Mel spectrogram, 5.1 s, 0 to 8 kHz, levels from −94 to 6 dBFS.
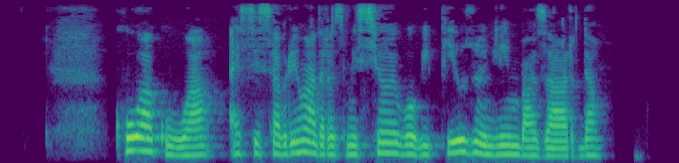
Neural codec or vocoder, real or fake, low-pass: none; real; 7.2 kHz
